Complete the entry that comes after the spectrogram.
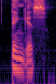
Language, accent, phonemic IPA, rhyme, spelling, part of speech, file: English, US, /ˈdɪŋɡəs/, -ɪŋɡəs, dingus, noun, En-us-dingus.ogg
- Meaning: 1. A gadget, device, or object whose name is either unknown, forgotten, or omitted for the purpose of humor 2. A foolish, incompetent, or silly person 3. The penis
